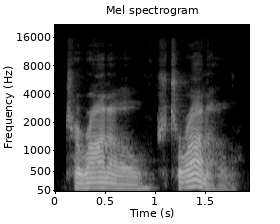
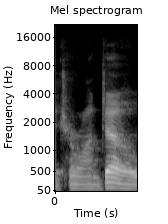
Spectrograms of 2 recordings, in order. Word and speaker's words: Toronto: You know, um, believe it or not, I actually pronounced Toronto. And then I had to enunciate it for some people and say Toronto, which I found out that's how the tourists say it.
